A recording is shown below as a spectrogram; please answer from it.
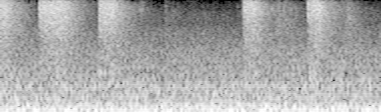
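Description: Cooking spray hisses from a can onto a baking sheet in four short bursts, two near the start and two near the end, under low kitchen room noise while oatmeal cookies are being made.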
